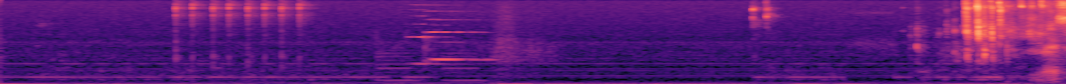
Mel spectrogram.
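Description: Computer keyboard typing and clicking at a desk, mostly quiet. There is a quick run of keystrokes about a second in, a few scattered clicks after, and a louder burst of keystrokes near the end. A brief electronic tone sounds around three seconds in.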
